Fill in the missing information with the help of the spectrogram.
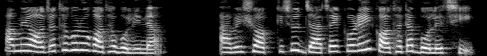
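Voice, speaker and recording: A woman's voice: sits high, animated, a little slow, a little mellow. A woman playing a petulant, stubborn young bride in a romantic audio story, with a sulky, reproachful way of talking. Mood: hurt, sulky.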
